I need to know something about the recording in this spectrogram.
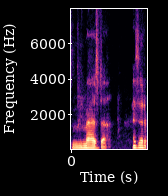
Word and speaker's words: Mazda: No, where Americans don't get it right is by mispronouncing Mazda. It's all Mazda. It's like no, it's not Mazda. It's Mazda.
